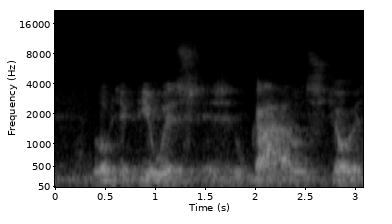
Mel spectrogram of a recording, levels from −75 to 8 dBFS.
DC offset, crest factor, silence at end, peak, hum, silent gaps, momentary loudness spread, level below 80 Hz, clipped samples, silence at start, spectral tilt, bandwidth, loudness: under 0.1%; 18 dB; 0 s; -18 dBFS; none; none; 10 LU; -60 dBFS; under 0.1%; 0 s; -6 dB/octave; over 20 kHz; -35 LUFS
